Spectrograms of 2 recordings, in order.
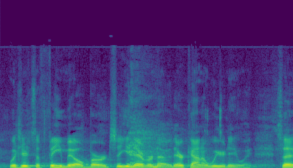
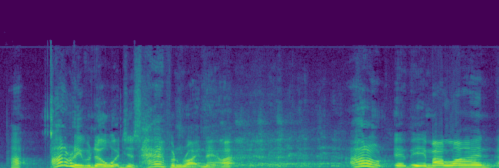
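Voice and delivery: laughing disbelief; 5 semitones higher than usual. Real, not acted. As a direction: laugh through the question, still amazed. Laughing at the memory.

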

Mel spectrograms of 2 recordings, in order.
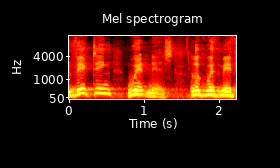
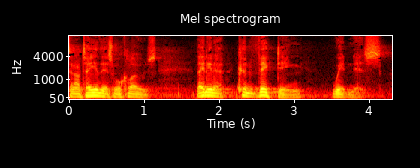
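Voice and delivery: hushed close; 9 semitones lower, 8 dB quieter than usual. Acted. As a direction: lower and much softer, slowing right down. Preacher drops voice to close.

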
